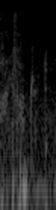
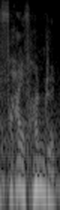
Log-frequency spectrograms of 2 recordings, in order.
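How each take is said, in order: First: Breathless whisper of disbelief; stunned whisper. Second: Said in the usual way. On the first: Retold or imitated. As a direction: whisper it as if you can't believe the number. Stunned reaction to the number.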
